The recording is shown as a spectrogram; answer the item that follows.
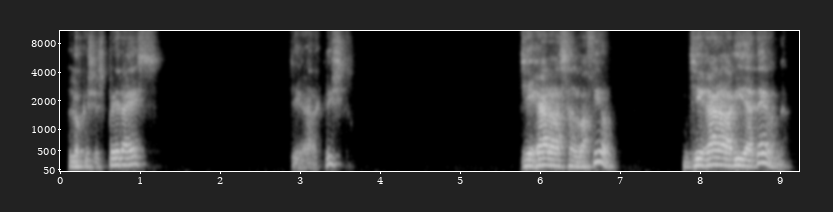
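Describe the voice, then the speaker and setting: Animated man teaching Bible study. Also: a little high. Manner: questioning, emphatic, pauses and restarts.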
